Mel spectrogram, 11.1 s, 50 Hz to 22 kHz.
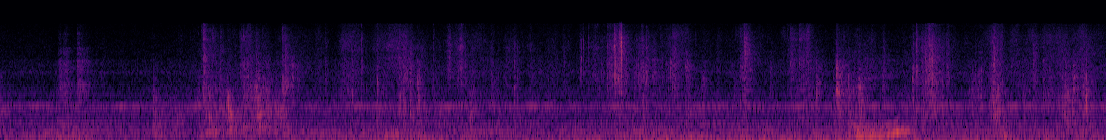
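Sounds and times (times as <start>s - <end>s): paper sheets rustling: 2.0s - 11.0s.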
